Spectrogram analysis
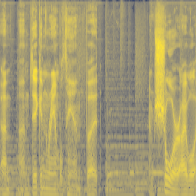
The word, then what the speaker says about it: RambleTan: RambleTan, three syllables.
